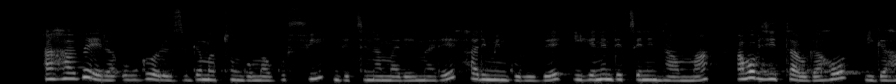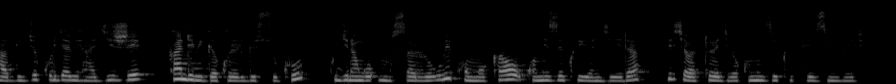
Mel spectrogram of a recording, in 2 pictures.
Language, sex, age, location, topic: Kinyarwanda, male, 18-24, Huye, agriculture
